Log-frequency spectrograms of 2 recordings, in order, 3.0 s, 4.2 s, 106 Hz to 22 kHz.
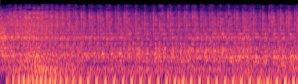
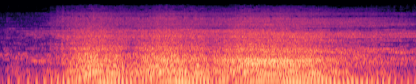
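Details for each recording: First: Yamaha Mio i125 scooter engine idling with a steady low thump and a loud rattly mechanical clatter on top; noisy engine, cause suspected but not confirmed. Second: Yamaha Mio i125 scooter engine revs up, holds and drops back smoothly with an even beat and no knocking or rattle; the engine now runs clean, normal running.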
